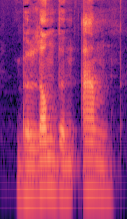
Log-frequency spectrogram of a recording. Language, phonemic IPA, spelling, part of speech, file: Dutch, /bəˈlɑndə(n) ˈan/, belanden aan, verb, Nl-belanden aan.ogg
- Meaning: inflection of aanbelanden: 1. plural present indicative 2. plural present subjunctive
